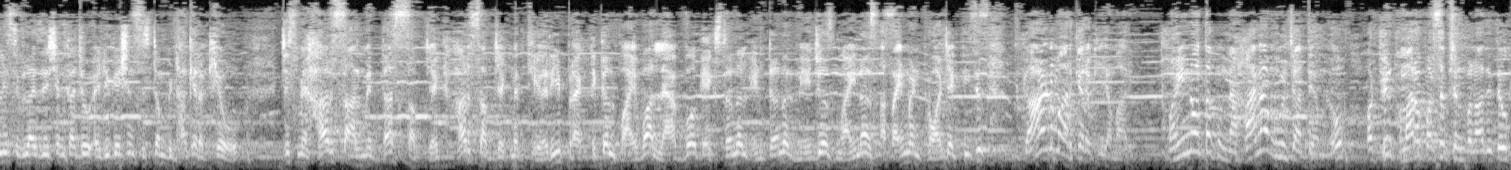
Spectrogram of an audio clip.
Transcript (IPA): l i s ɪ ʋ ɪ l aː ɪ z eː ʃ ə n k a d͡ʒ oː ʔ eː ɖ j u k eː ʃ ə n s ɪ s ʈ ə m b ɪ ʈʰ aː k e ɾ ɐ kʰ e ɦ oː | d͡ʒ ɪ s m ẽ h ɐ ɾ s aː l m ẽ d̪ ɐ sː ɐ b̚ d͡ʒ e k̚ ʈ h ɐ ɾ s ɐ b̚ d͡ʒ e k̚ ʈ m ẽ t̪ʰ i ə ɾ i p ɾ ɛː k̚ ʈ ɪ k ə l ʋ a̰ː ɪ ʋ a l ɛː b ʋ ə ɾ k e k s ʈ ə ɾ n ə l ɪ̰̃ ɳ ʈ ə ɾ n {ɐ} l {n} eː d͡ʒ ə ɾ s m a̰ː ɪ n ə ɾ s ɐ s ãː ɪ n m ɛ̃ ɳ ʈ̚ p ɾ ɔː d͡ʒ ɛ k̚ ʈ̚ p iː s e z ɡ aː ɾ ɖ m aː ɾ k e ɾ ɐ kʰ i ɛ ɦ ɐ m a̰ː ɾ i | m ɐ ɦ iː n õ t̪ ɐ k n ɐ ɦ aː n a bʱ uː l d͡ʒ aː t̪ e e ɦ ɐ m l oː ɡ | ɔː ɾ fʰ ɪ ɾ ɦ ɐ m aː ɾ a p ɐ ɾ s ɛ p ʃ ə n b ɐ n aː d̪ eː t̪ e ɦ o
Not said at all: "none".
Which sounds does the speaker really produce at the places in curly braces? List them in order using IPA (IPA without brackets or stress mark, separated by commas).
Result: ə, m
